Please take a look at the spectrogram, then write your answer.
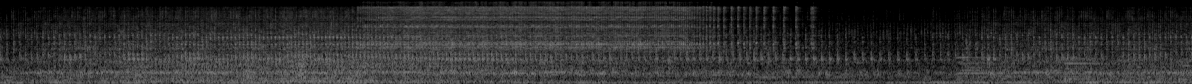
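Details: Tacx Flux bike trainer: rough gritty grind with a quick repeating catch, about three or four per second, under the trainer's whir; something inside is dragging.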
